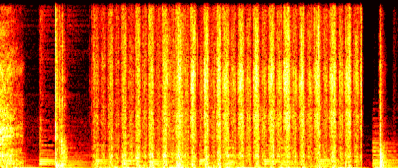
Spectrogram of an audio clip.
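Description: A kitchen knife strikes a wooden cutting board once or twice, then an onion is grated on a metal box grater held against the board in quick, evenly spaced strokes lasting about five seconds.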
